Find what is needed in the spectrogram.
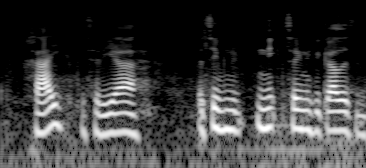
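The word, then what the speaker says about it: חי: Otra de las figuras es una palabra en hebreo que más o menos la pronunciación sería Jai, que sería el significado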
